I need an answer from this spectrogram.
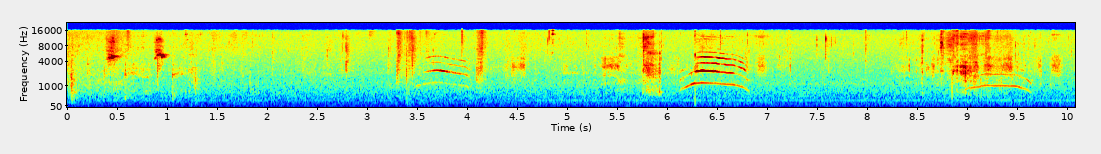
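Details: Kittens learning to walk give three high, arched meows spaced a few seconds apart, each rising then falling, with the middle call loudest; soft clicks and scuffling sounds fill the gaps.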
